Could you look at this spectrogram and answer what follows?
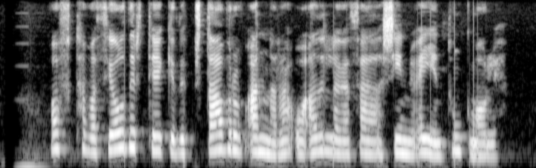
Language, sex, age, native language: Icelandic, female, 40-49, Icelandic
